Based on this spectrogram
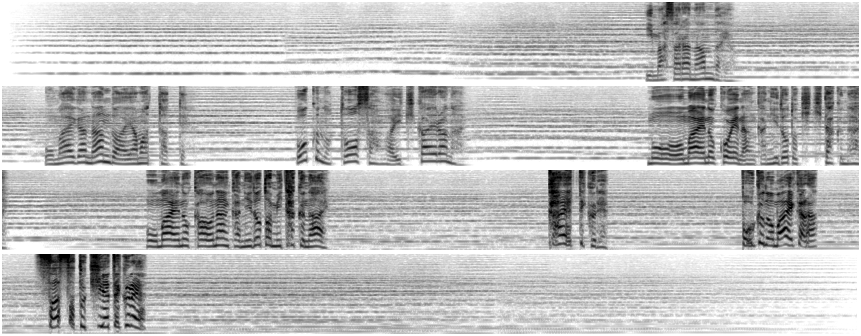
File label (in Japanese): shounen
